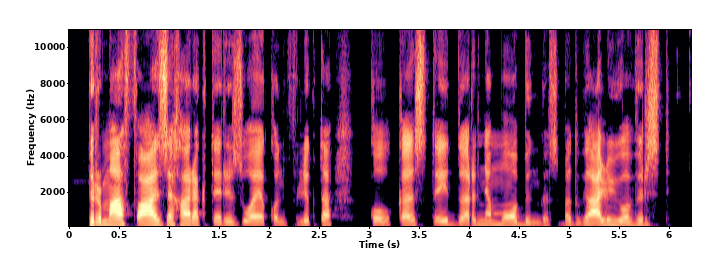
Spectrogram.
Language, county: Lithuanian, Vilnius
